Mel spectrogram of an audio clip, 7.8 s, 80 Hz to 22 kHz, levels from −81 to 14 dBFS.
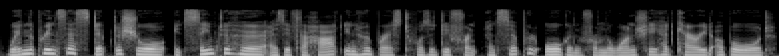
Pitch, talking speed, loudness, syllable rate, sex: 170 Hz, 225 wpm, -19 LUFS, 5.8 syllables/s, female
